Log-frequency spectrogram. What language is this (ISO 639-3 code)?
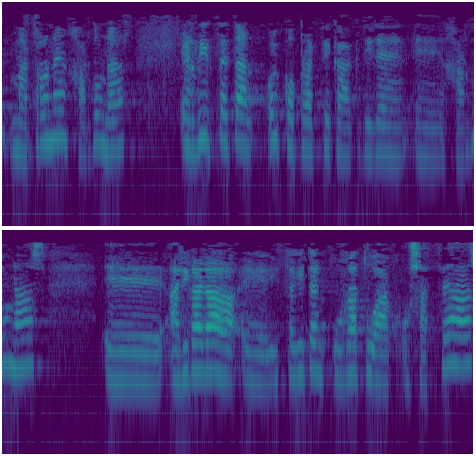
eus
